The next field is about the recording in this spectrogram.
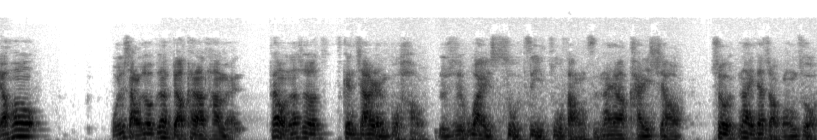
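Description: Somewhat breathy speech moves at a fairly quick pace with lively intonation. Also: man, medium pitch for a man. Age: 30s. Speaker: cancer patient. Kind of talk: interview. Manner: talks freely and at length.

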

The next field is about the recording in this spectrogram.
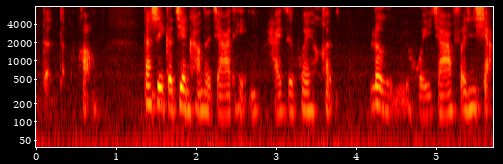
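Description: Her loudness swings widely from moment to moment. The woman keeps a moderate pace. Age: 40s. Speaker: university professor of family studies. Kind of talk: interview. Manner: many filler particles and hesitations.

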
